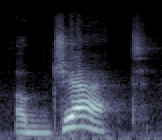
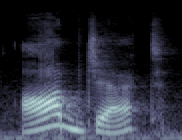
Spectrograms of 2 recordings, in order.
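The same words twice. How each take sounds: First: The stress is on the second syllable. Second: The stress is on the first syllable. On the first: It means to disagree with an idea. "is a verb" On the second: It names a thing or an item. "that's a noun"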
